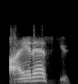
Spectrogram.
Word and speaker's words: Ionescu: Sabrina Ionescu. – Ionescu, thank you.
